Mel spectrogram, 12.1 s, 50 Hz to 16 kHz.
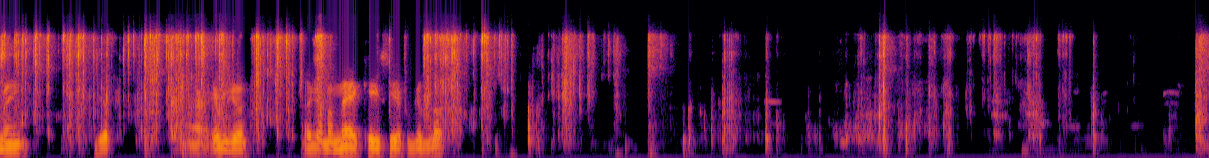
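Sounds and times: plastic wrapper crinkling: 0.0 - 11.2.

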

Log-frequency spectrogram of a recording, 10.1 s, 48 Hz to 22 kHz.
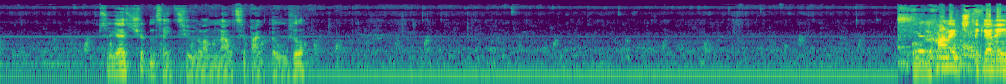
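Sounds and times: aquarium equipment humming: 0.0 - 10.0
faint trickling water: 0.0 - 10.0.

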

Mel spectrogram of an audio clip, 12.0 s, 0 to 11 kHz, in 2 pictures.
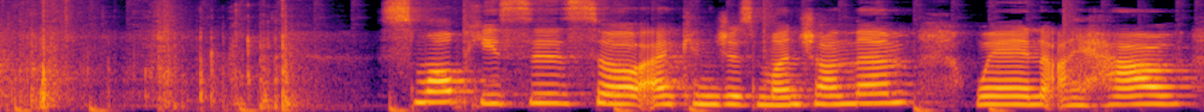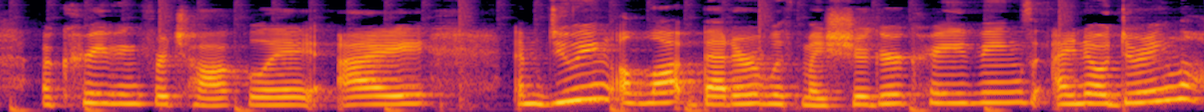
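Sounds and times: cardboard box opening: 0.0 - 1.6
wrappers rustling and crinkling: 0.0 - 1.6.

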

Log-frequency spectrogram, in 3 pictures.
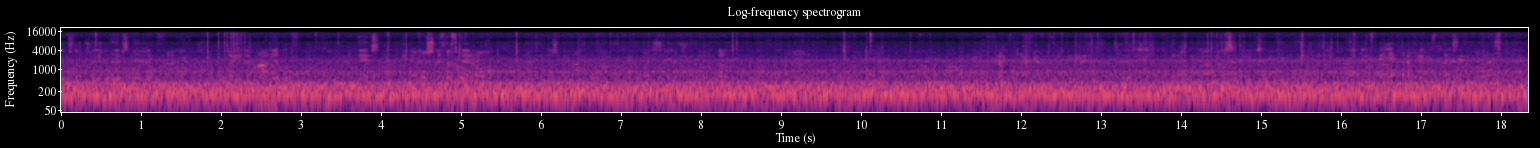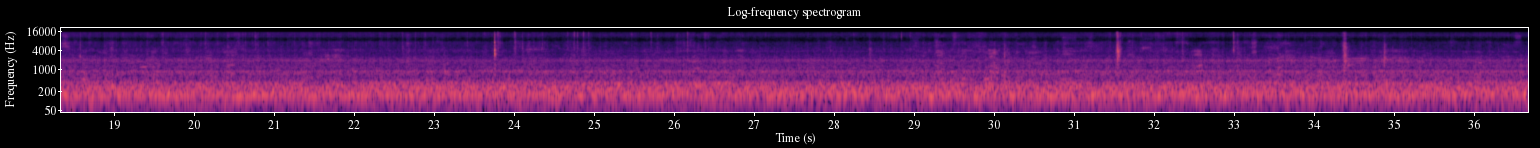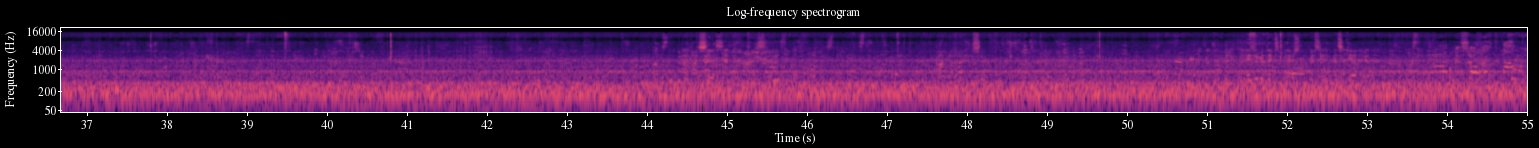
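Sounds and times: airliner cabin noise: 0.0 - 55.0.

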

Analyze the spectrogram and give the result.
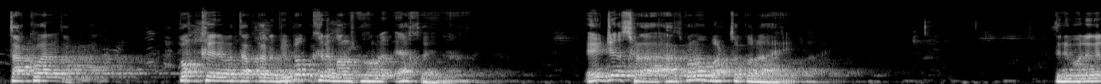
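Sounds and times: man speaking: 0.0 - 4.8, 5.8 - 8.2, 10.6 - 11.0.

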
